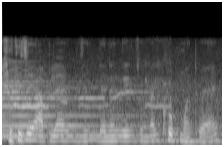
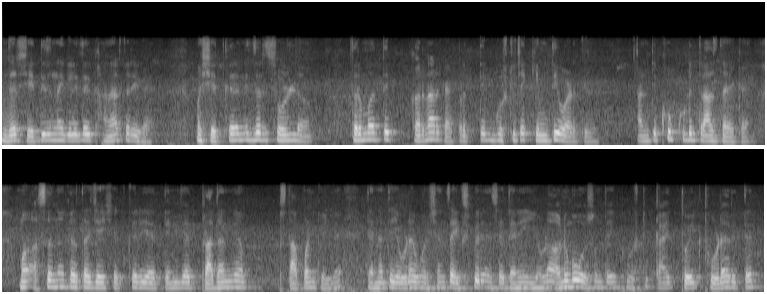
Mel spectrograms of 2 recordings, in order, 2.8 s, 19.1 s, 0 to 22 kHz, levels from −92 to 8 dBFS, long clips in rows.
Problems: constant background noise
